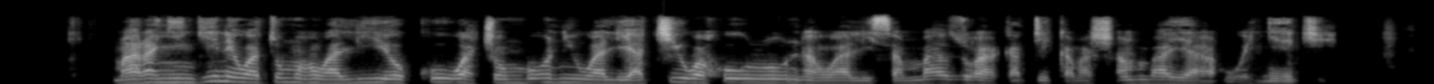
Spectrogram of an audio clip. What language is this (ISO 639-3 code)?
swa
